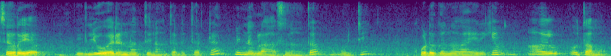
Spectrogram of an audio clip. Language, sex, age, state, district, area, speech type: Malayalam, female, 45-60, Kerala, Kottayam, rural, spontaneous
